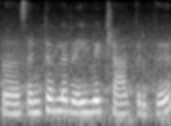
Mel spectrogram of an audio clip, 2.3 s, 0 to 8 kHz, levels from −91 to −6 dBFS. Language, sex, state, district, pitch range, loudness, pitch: Tamil, female, Tamil Nadu, Chennai, 200-235 Hz, -15 LUFS, 220 Hz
